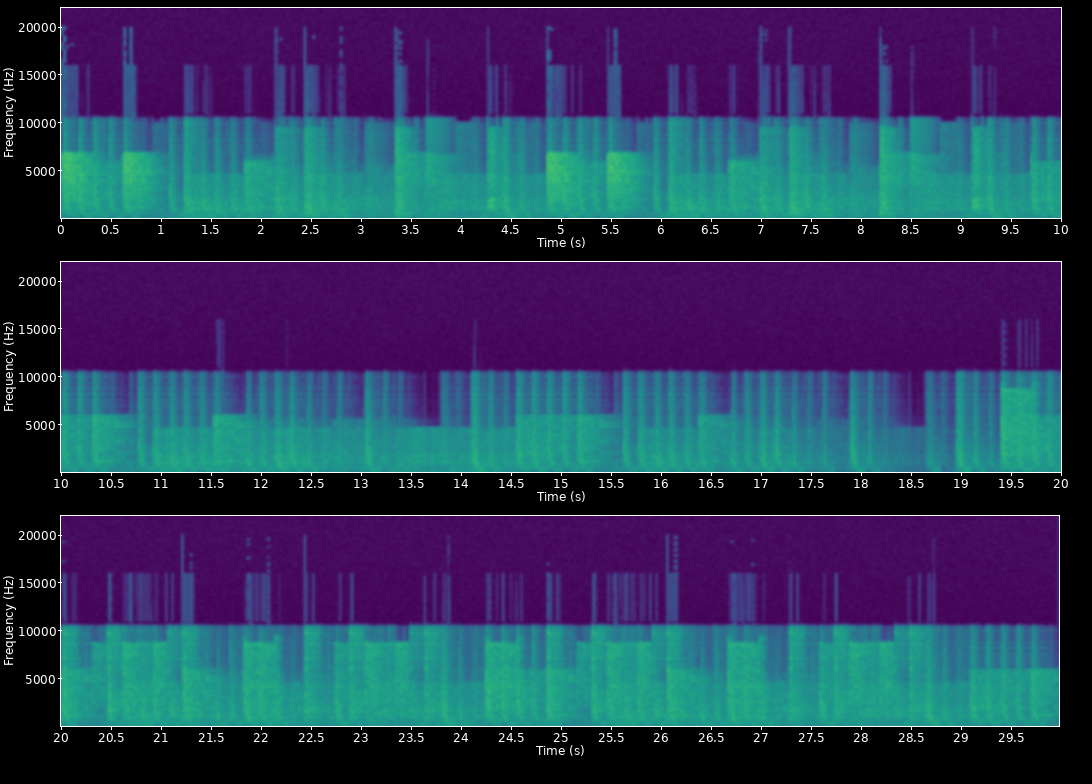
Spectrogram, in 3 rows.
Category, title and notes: Music > Multiple instruments
Demo Track #3628 (Industraumatic)
Ambient, Cyberpunk, Games, Horror, Industrial, Noise, Sci-fi, Soundtrack, Underground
